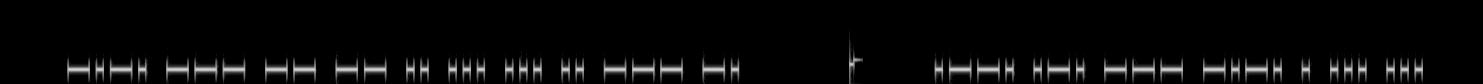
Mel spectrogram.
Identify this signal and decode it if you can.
Morse code, heard as a keyed tone, about 17 wpm, 700 Hz. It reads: COMMISSION PROCESS
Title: Sentences from Top 1400 Words - New Word Drill Alt - 17wpm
